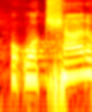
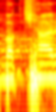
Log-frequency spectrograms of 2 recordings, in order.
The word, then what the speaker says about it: वक्षार: द्विप बोलना क्या बोलना वक्षार बोलना बक्षार नहीं बोलना क्या बोलना बा और व में बहुत अंतर है रसगुल्ला खाते हो जब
